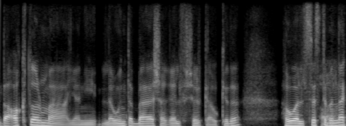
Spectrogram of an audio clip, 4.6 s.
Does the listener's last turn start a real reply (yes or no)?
no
